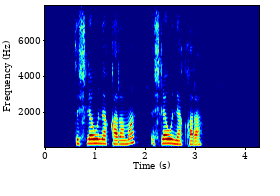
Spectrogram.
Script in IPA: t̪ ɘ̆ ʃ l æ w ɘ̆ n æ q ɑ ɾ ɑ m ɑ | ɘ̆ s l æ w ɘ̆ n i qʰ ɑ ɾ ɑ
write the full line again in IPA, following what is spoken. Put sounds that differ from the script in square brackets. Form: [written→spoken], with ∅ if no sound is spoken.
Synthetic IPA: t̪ ɘ̆ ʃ l æ w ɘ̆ n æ q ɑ ɾ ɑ m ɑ | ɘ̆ [s→ʃ] l æ w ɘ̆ n [i→æ] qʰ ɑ ɾ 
